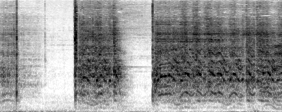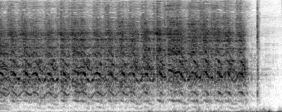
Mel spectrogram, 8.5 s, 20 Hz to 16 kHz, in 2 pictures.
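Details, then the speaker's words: V8 Dodge stepside truck rescued from a crusher, starter jumped at the relay with a knife: cranks at a slightly uneven galloping pace that sags; battery sounds weak; plug wires badly worn; cause not confirmed. "cranks sounds all right. Sounds like it might be kind of galloping a little bit, but also that battery sounds like it's weak."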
